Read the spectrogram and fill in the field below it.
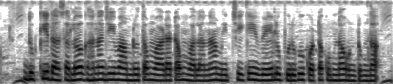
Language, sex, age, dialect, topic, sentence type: Telugu, female, 31-35, Central/Coastal, agriculture, question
